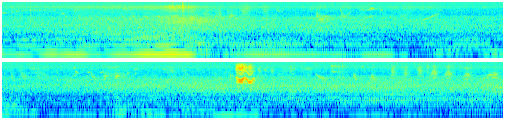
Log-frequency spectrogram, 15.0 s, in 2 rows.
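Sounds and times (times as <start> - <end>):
bird chirping: 2.0 - 15.0
faint bird calls: 10.9 - 11.6.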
